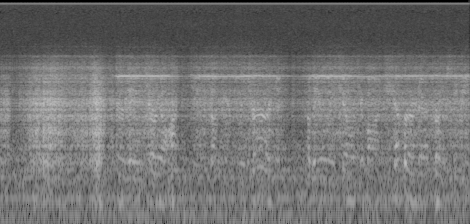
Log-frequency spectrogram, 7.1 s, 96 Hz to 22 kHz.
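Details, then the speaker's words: Sony TR-712 transistor radio after replacing three little green capacitors: plays steadily but harsh and fuzzy with a gritty edge, same as before; cause not yet found. "well i think it has exactly the same uh fuzzy sort of sound to it again you could listen to this radio but it's not where it could be"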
